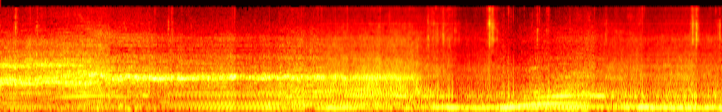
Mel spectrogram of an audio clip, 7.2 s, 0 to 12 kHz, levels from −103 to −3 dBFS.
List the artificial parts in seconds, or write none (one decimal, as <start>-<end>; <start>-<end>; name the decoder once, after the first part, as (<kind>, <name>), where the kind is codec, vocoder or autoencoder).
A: 3.2-5.0 (vocoder, Vocos); 6.0-7.2

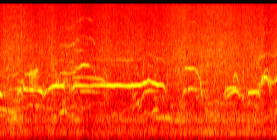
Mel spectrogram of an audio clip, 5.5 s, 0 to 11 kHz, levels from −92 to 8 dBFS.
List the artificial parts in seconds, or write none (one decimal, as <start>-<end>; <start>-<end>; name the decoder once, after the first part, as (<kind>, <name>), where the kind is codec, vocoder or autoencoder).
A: none

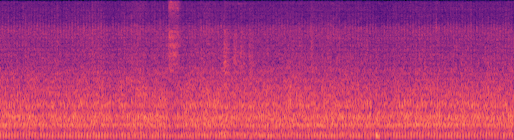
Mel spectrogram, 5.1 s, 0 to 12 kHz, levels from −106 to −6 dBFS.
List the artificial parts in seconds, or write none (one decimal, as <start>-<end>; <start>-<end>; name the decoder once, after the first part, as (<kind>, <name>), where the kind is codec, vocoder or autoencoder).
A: 1.3-3.5 (vocoder, Vocos)

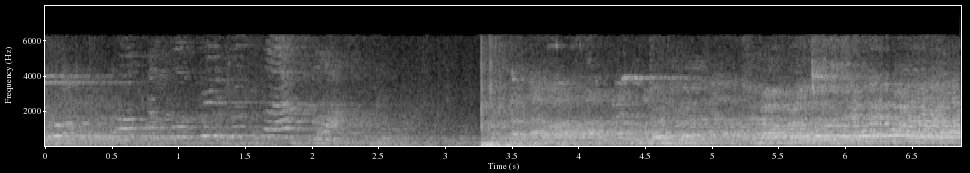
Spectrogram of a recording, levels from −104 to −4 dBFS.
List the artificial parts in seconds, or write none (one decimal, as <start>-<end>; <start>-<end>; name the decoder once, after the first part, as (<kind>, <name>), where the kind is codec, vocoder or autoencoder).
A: none

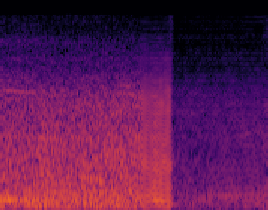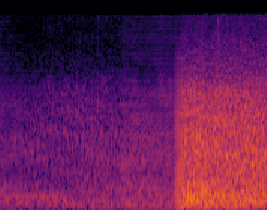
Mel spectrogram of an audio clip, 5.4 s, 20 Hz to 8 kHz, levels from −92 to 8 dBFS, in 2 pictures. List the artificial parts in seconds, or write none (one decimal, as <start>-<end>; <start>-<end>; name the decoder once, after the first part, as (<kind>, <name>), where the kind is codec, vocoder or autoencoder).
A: 1.4-2.9 (vocoder, Vocos); 3.9-4.5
